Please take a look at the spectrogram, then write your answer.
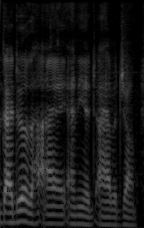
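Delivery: usual speaking voice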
